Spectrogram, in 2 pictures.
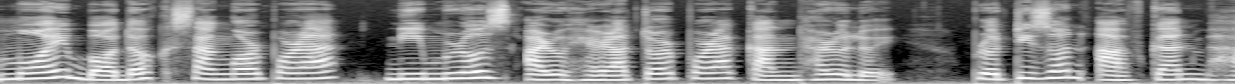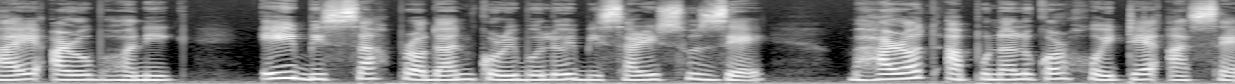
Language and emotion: Assamese, neutral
